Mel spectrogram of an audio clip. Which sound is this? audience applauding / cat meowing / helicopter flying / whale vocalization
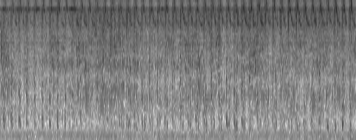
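helicopter flying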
